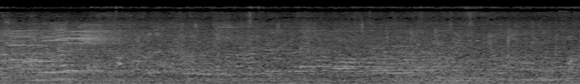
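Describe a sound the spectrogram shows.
Water bubbles and churns up from below the surface.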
